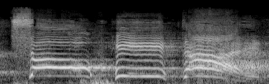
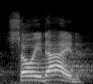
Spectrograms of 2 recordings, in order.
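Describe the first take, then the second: First: So he died stretched very slow, high and loud; sermon punchline milked for laughs; drawn-out punchline. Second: Said in the usual way. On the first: Shown as a demonstration. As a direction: savour each of So he died. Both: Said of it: "three little words in that verse".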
